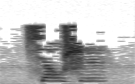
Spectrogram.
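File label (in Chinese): "消失", Mandarin Chinese; chinese flashcards; hsk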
